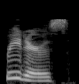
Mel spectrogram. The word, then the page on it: readers: British English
